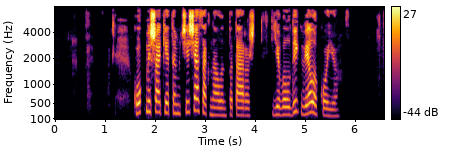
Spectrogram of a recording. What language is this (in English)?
Mari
